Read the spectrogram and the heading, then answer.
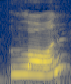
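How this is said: It is said with an American pronunciation. "the Americans pronounce it as"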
